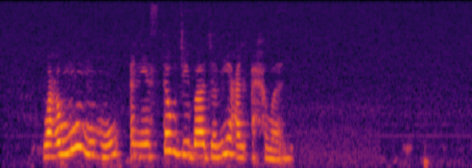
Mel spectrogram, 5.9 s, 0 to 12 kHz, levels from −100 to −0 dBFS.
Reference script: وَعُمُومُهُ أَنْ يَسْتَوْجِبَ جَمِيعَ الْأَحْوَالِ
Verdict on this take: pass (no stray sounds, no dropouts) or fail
pass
